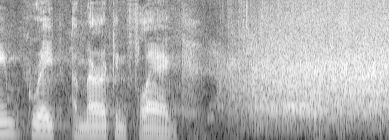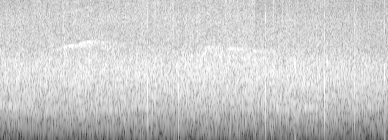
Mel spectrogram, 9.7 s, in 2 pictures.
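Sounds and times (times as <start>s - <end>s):
speech: 0.0s - 2.5s
loud clapping in front of a microphone: 2.7s - 9.6s.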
